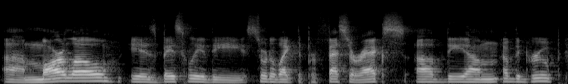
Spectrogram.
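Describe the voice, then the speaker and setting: A man co-hosts a podcast, chatting casually and rambling along with fillers and little laughs. His pitch is medium and his speed normal.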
